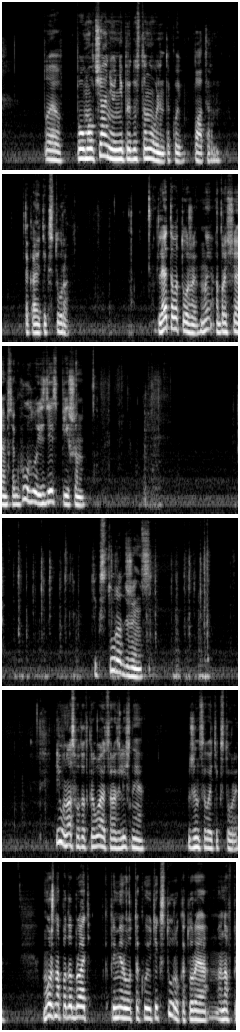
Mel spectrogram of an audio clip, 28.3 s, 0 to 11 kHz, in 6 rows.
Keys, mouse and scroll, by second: 9.0 click, 11.0 click, 13.8-18.5 typing, 26.1 click.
